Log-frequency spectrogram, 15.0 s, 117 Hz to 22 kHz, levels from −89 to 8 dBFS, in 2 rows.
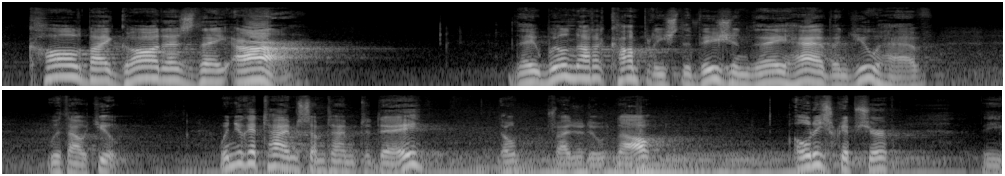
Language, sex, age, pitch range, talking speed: English, male, 60-79, 120-155 Hz, 135 wpm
